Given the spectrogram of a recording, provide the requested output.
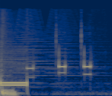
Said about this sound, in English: So I get in touch with the crew at Huggies headquarters to get some answers. And stop the phone ringing. That isn't necessary because I emailed them.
